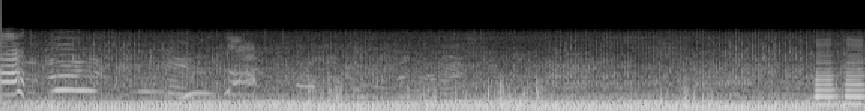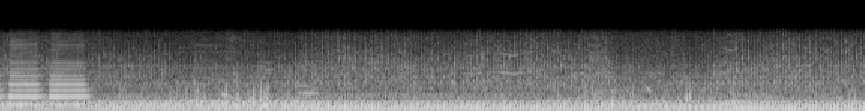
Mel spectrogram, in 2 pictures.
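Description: A board scrapes along a dirt track.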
